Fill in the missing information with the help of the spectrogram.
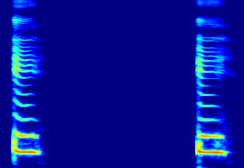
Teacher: it's a single pure sound. Your mouth stays in one position from the beginning to the end. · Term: pure vowel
